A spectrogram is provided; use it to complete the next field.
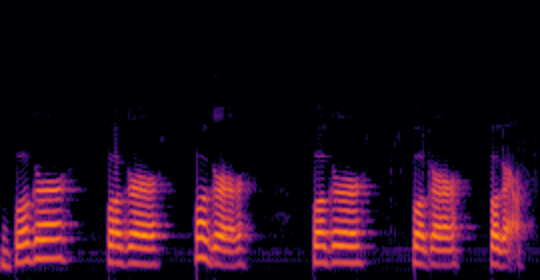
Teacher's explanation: for the uh my lips are rounded but they're more relaxed my tongue is more relaxed and my cheeks are more relaxed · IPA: /ˈbʊɡər/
